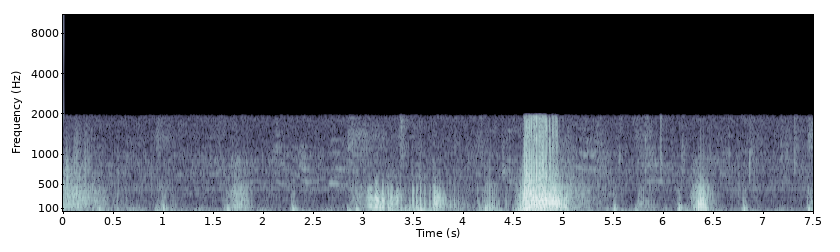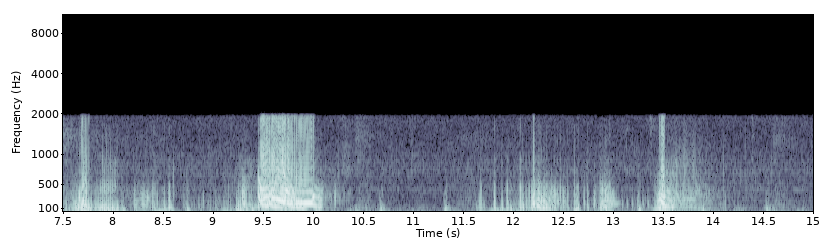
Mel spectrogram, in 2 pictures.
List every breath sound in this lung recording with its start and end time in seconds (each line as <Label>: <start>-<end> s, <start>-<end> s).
Inhalation: 2.83-3.90 s, 7.44-8.73 s, 11.65-13.12 s
Exhalation: 4.14-5.05 s, 9.22-10.18 s, 13.40-14.09 s
Wheeze: 9.41-10.18 s
Crackles: 2.83-3.90 s, 4.14-5.05 s, 7.44-8.73 s, 11.65-13.12 s, 13.40-14.09 s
